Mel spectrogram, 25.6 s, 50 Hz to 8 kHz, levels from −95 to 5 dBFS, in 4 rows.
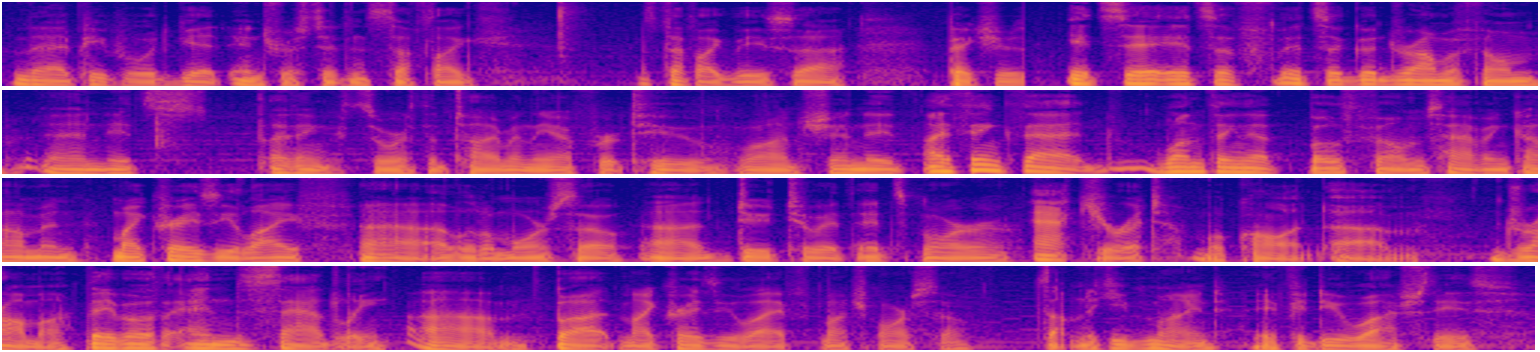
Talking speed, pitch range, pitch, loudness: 210 wpm, 75-95 Hz, 80 Hz, -28 LUFS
